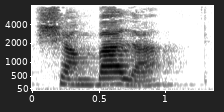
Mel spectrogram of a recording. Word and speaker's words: Shambhala: cuando yo oigo la palabra Shambhala, yo creo, y corregirme si estoy equivocada, por favor, de que la SH es sh, no como una che.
